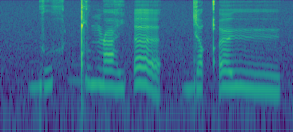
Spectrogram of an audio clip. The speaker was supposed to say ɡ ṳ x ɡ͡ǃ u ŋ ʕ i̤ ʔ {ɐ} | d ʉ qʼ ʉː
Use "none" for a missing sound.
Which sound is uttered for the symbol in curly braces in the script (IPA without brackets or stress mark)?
ɐ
